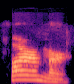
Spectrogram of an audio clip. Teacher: So far is stressed, not mer. It's not farmer, it's farmer.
